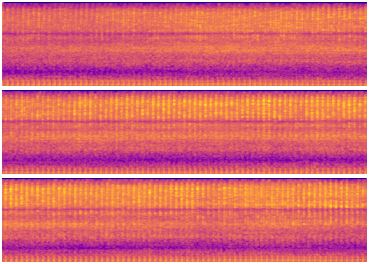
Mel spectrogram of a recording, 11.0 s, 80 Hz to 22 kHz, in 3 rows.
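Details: 1964 Wheel Horse 704 Kohler single-cylinder after fixing rod knock from worn rod and crankshaft (crank still 0.002 in out of round): even, steady low thump, no rod knock, lifters tapping, belt flapping against guard; normal idle.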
